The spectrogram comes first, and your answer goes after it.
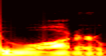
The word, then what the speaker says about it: water: I noticed that native speakers say water with a soft D sound.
